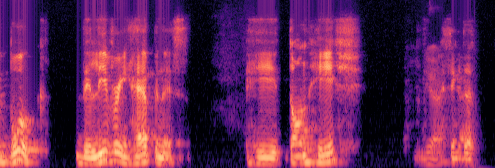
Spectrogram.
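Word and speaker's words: Hsieh: this on the book delivering happiness he don hish yeah i think that's how you pronounce his name he's saying yes by the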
